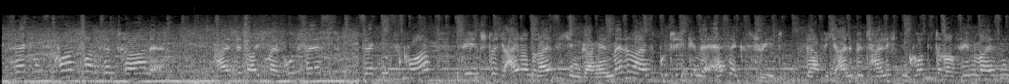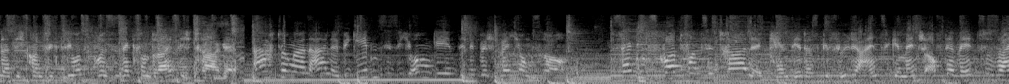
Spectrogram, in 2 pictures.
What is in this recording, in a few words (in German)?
Disponentin; The Unusuals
